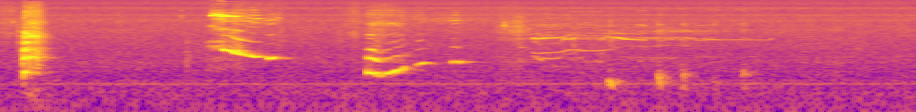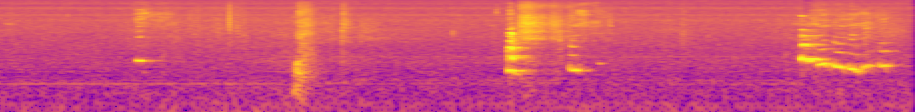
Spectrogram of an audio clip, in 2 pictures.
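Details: Pet Maltese dog trying to get his bone, making a series of short, high, sliding whines and yips in scattered bursts, with quiet gaps and a faint tonal hum in between.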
